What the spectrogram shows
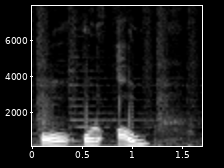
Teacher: जिन वर्णों का उच्चारण स्थान कंठ एवं ओष्ठ यानी होठ दोनों होता है उन्हें कंठोष्ट वर्ण कहते हैं।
